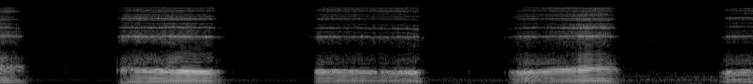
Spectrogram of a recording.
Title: (Funny Video) Very snoring brother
